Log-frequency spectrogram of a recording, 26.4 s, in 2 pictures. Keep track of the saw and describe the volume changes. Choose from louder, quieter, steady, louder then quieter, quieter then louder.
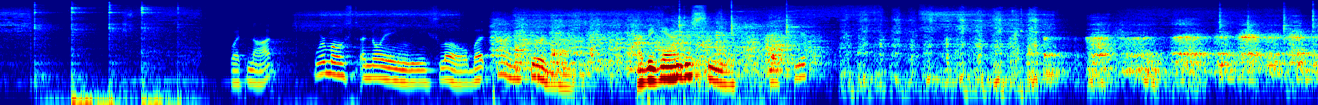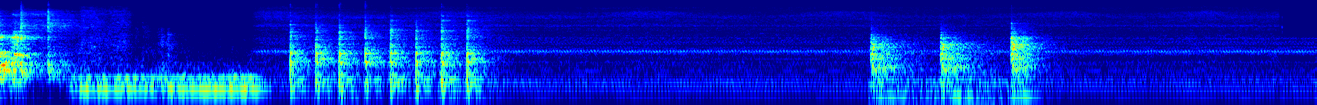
quieter then louder.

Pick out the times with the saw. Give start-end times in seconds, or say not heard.
4.9-13.4.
